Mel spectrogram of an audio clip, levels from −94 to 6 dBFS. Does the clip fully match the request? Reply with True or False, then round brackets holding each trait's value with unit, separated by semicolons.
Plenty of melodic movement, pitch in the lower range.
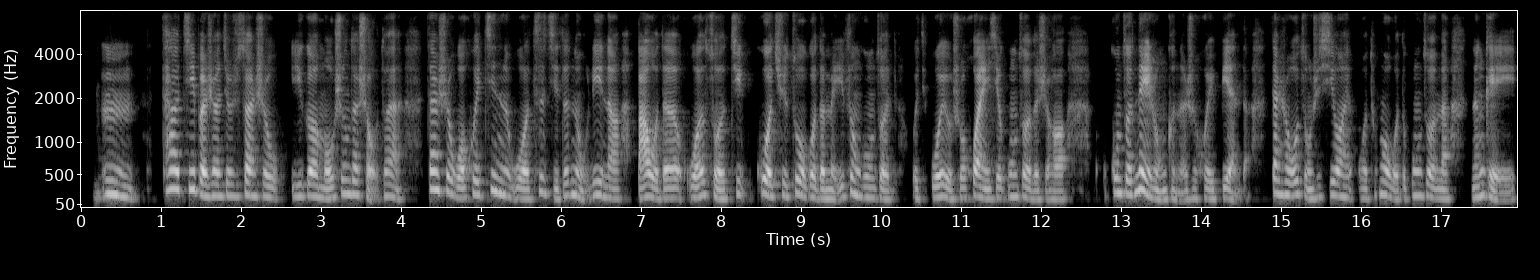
False (5.9 semitones; 170 Hz)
